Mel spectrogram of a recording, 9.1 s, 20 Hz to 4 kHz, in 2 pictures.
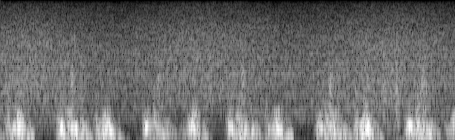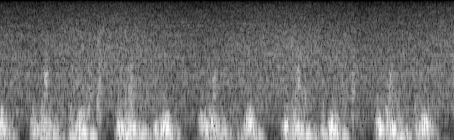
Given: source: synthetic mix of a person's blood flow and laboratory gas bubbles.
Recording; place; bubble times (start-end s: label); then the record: Doppler ultrasound of blood flow; precordium
no bubbles
From the record:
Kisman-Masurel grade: 000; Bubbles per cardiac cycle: 0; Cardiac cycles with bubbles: 0%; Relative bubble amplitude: no bubbles discernible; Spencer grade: 0 (complete lack of bubble signals)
